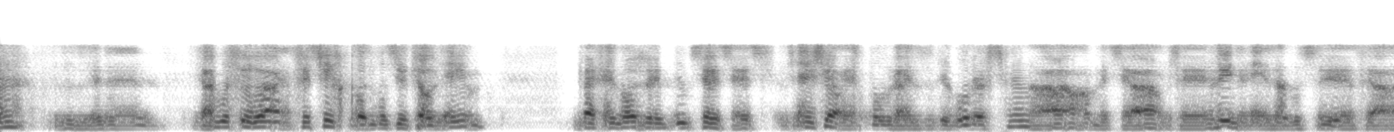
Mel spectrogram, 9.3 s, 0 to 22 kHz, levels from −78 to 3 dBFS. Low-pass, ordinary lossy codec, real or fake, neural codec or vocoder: 5.4 kHz; none; fake; codec, 16 kHz, 0.5 kbps, FreqCodec, smaller model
